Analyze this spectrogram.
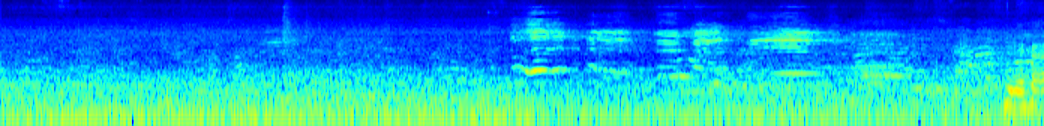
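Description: A crowd murmurs steadily in a large open space.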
